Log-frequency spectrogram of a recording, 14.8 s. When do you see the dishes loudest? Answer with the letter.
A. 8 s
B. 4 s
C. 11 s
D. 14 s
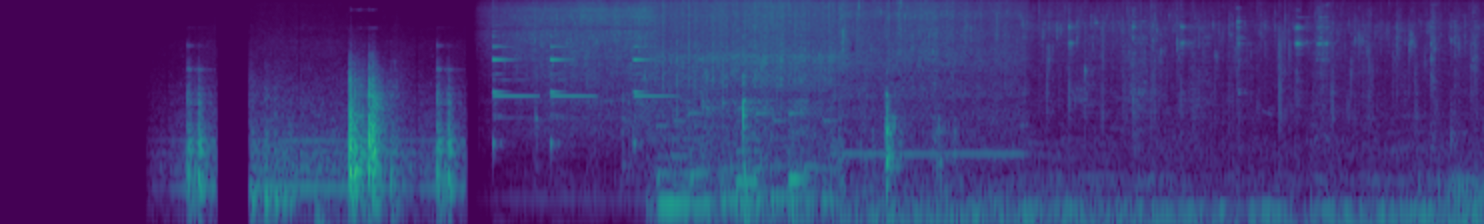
B.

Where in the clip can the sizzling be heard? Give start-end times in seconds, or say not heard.
4.8-14.7.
